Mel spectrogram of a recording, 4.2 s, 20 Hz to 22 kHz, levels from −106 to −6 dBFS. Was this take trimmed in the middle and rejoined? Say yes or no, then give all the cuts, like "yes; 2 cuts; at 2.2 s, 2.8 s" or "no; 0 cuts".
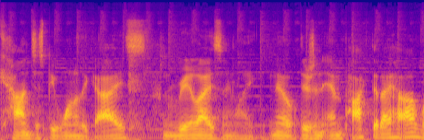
yes; 2 cuts; at 1.6 s, 3.0 s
